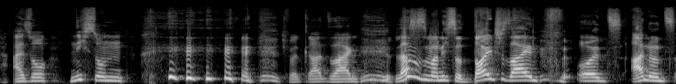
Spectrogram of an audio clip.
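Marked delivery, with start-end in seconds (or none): 1.7-2.8 a high, bright burst of laughter. Real, not acted. Host cracking himself up mid-sentence, bursting out laughing. Joking about being too German. 2.8-6.8 words still bubbling with laughter, the last line higher; laughing while talking. Real, not acted. Podcast host teasing German listeners, laughing through the words. Joking about being too German.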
